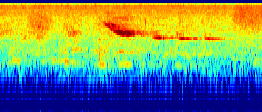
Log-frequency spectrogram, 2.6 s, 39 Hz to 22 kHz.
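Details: Common myna (Acridotheres tristis) filmed in Ubon Ratchathani, Thailand, on 15 December 2020 with a Nikon P1000: one strong descending whistle sliding into a long level tone, preceded by softer mixed notes and background hum.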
